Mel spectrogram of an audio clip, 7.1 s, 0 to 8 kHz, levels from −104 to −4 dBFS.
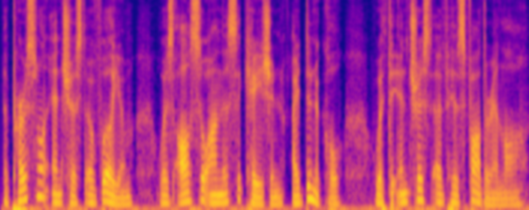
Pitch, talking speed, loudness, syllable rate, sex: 115 Hz, 160 wpm, -19 LUFS, 5.3 syllables/s, male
